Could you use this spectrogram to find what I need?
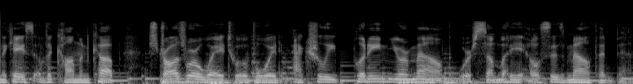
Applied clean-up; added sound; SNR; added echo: none; none; none; none.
